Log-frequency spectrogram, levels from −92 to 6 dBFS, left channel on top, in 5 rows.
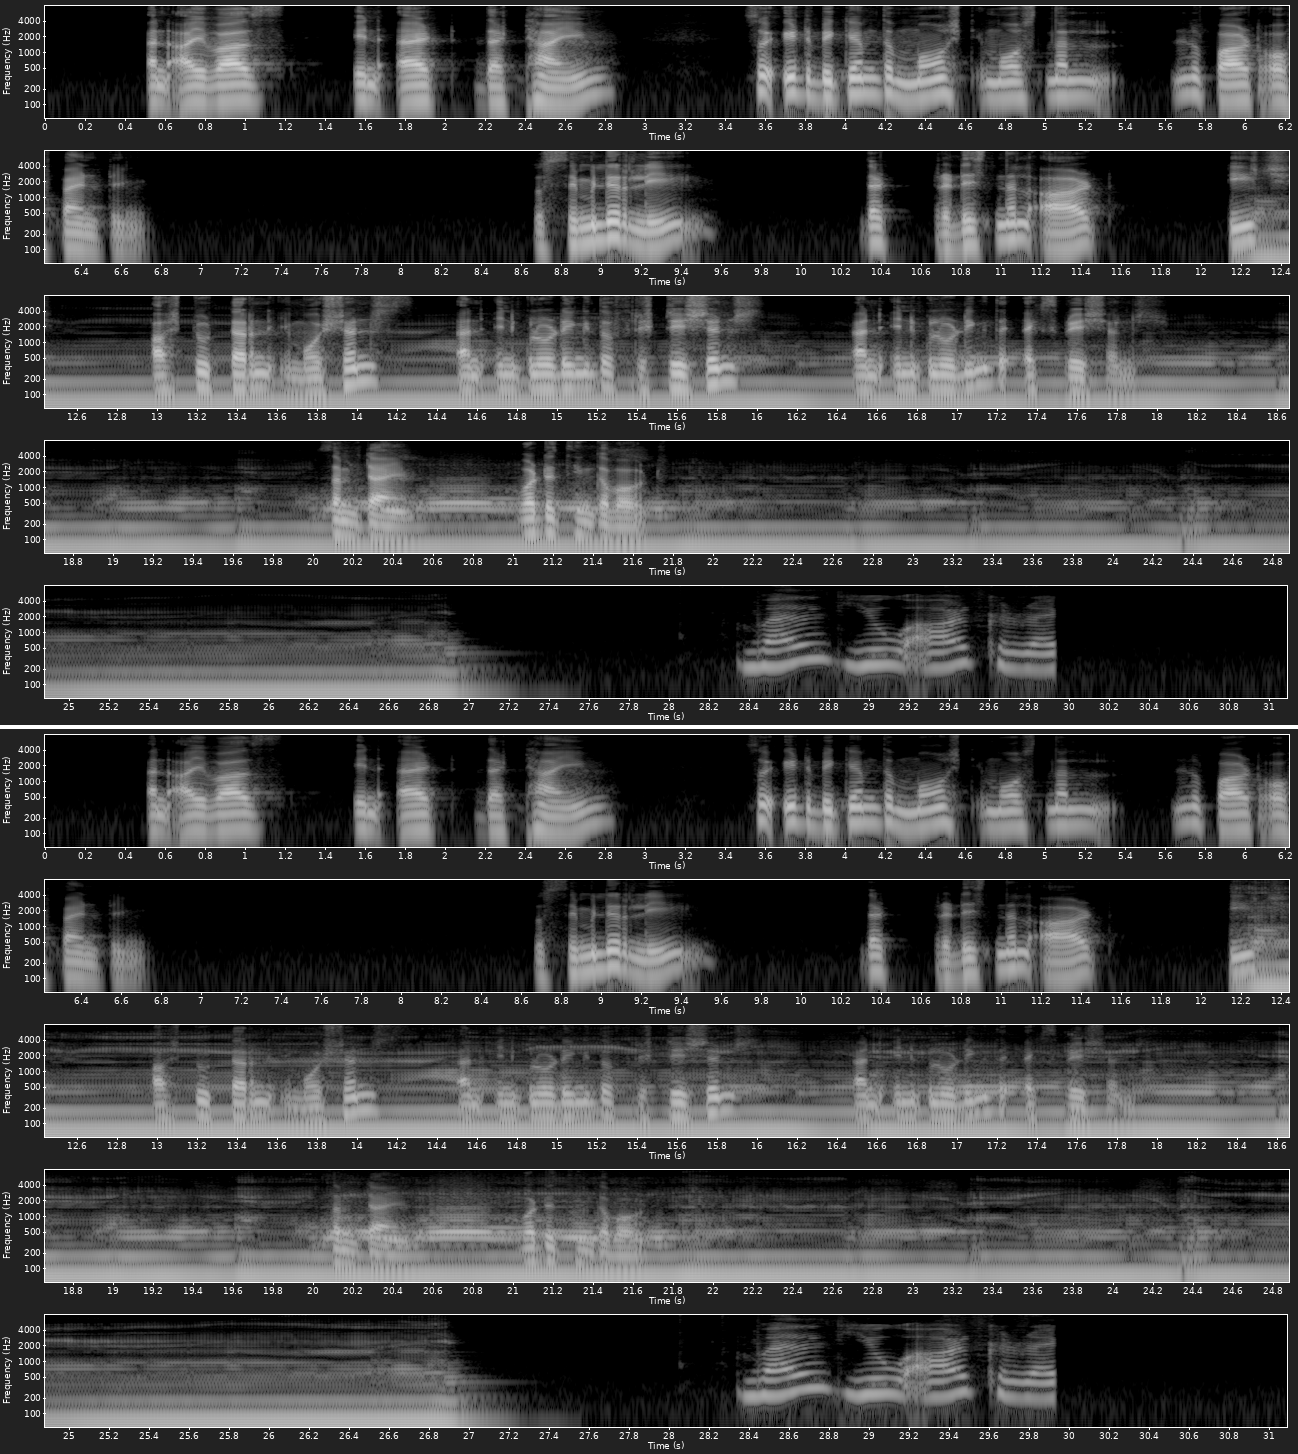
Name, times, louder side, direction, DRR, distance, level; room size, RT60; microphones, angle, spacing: voice 1, 0.5-1.1 1.5-2.8 3.5-5.3 5.6-6.7 8.7-9.5 10.3-11.5 12.1-12.4 13.0-14.1 14.5-16.0 16.5-17.9 20.1-20.5 21.0-21.7, left 5 dB, 50° left, 0.5 m, -25 dB
Musical instrument, 12.1-27.2, right 3 dB, 55° right, 0.7 m, -29 dB
voice 2, 28.3-29.9, right 3 dB, 15° right, 0.4 m, -34 dB
open air
head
